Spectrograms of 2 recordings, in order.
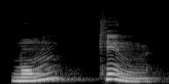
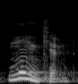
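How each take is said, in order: First: "mum" and "kin" said separately; split into syllables. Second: Said in the usual way. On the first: Shown as a demonstration. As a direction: break it apart: "mum", pause, "kin". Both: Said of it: "let me split it into syllables".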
